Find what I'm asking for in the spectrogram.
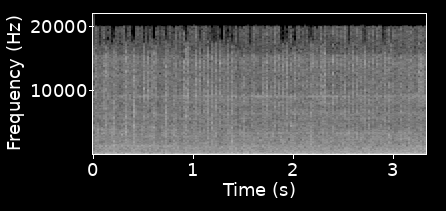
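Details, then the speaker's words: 1992 Ford Ranger with 302 5.0L V8 swap, 94,000 miles, revving and idling: lumpy V8 rumble with sharp uneven ticking puffs on top; exhaust header leak, possibly several, runs well otherwise. "it's got a header leak or two or eight definitely hear the header leaking"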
